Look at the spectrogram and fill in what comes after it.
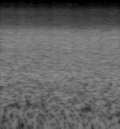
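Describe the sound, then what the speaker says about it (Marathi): A sudden downpour of rain falls steadily, a dense, even hiss of drops that holds constant at moderate loudness throughout, with no talking. "पुन्हा पाऊस चालू झालं."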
